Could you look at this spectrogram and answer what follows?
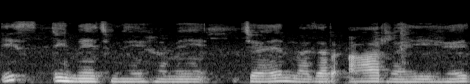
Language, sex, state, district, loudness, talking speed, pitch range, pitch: Hindi, male, Chhattisgarh, Bilaspur, -18 LUFS, 115 wpm, 125-135 Hz, 130 Hz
